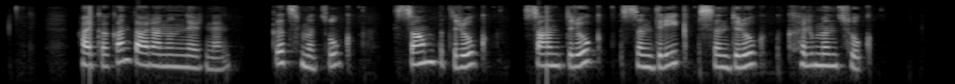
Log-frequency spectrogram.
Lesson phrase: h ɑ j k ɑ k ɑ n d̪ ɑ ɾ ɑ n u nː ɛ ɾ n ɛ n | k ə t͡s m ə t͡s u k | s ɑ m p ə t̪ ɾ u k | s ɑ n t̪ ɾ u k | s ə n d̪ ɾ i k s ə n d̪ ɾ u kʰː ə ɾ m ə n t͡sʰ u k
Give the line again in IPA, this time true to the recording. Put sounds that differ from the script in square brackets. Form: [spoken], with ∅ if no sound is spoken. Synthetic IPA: h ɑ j k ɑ k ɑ n [t̪] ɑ ɾ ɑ n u nː ɛ ɾ n ɛ n | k ə [t͡sʰ] m ə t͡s u k | s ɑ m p ə t̪ ɾ u k | s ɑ n t̪ ɾ u k | s ə n d̪ ɾ i k s ə n d̪ ɾ u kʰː ə ɾ m ə n t͡sʰ u k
